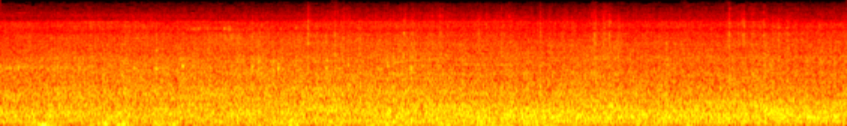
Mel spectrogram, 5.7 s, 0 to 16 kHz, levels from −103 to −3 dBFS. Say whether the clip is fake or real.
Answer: real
